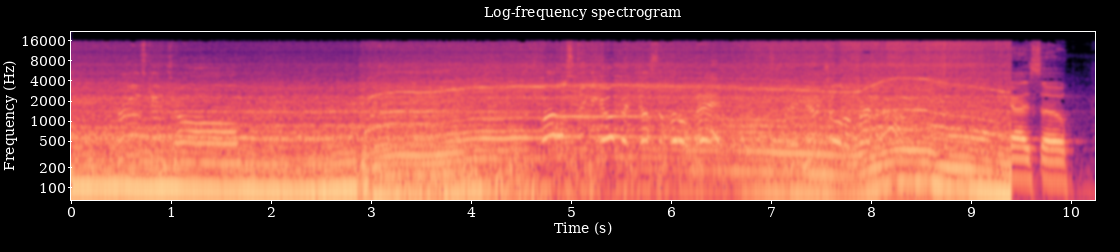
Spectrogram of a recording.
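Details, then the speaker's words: Yamaha YXZ1000R: the engine sits at a high fast idle, then revs and hangs up instead of dropping back; it once stuck at 8,000 rpm; diagnosed as throttle butterflies sticking open. "it did great except for the throttle started hanging up and the first time i did it at 8 000 rpms it almost put me in a barbed wire fence"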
